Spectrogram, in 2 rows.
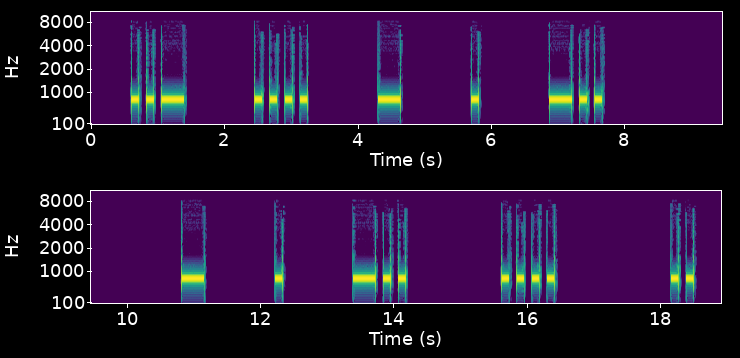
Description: Morse code, heard as a keyed tone, about 10 wpm, spaced as for 5 wpm, 800 Hz. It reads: UHTED TEDHI
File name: LEZIONI / 2 UHDN / 2 UHD ws 10wpm 2058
